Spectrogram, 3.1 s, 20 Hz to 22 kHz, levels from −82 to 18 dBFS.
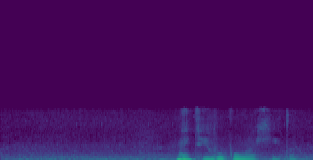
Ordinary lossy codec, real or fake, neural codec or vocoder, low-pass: AAC, 48 kbps; fake; codec, 24 kHz, 0.9 kbps, WavTokenizer, medium music audio release; 7.2 kHz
